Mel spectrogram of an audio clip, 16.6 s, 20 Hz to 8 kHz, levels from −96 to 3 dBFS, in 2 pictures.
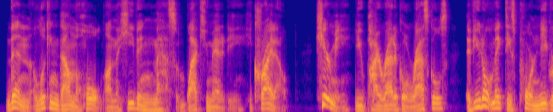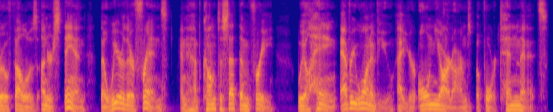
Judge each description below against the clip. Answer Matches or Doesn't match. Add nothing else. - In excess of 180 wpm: Matches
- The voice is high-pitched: Doesn't match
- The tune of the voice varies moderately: Doesn't match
